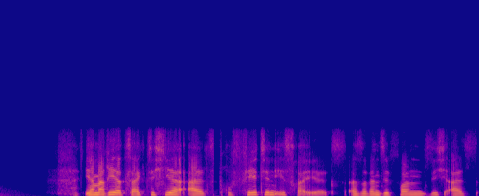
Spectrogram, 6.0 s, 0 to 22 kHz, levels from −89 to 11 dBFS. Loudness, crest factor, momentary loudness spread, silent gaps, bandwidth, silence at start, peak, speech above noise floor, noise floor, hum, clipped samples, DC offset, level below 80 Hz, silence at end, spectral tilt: -27 LUFS; 16 dB; 14 LU; none; 7.8 kHz; 0.8 s; -10 dBFS; 51 dB; -78 dBFS; none; under 0.1%; under 0.1%; -60 dBFS; 0.2 s; -6.5 dB/octave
